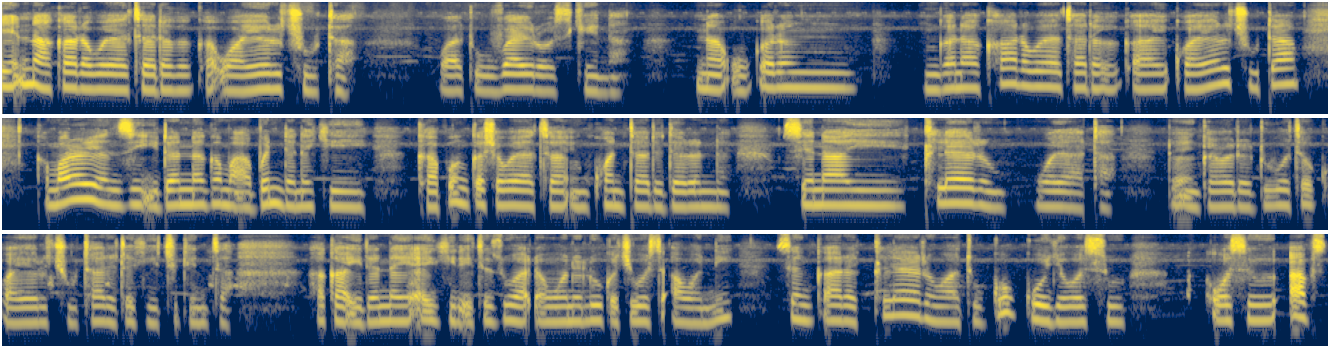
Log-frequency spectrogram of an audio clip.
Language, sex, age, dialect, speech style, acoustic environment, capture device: Hausa, male, 18-24, Nigeria - Kano, relaxed; happy; focused; excited, silence; nature, mobile / Linux / Chrome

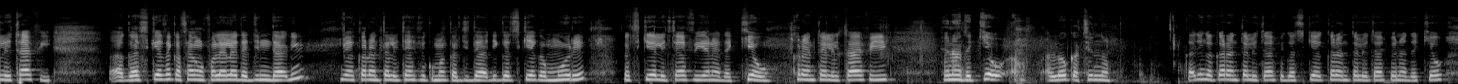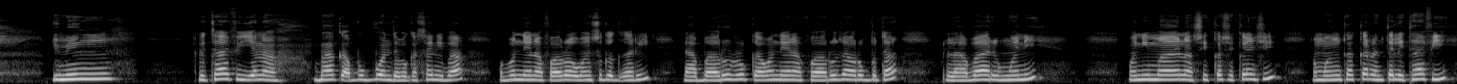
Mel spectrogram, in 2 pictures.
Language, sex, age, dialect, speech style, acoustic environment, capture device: Hausa, male, 18-24, Nigeria - Katsina, focused; relaxed, nature, mobile / Linux / Chrome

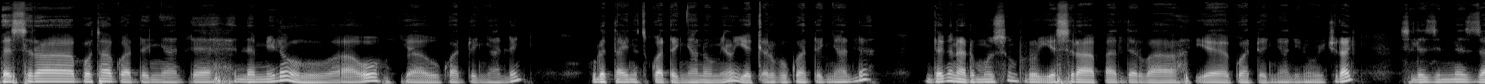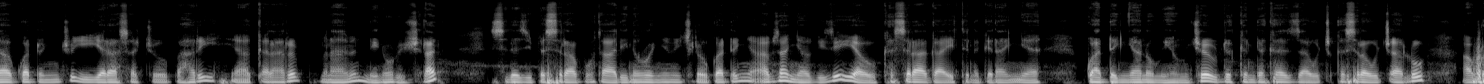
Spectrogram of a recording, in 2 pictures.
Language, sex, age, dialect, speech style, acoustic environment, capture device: Amharic, male, 35-44, Ethiopia - Addis Ababa, happy, silence, mobile / Linux / Chrome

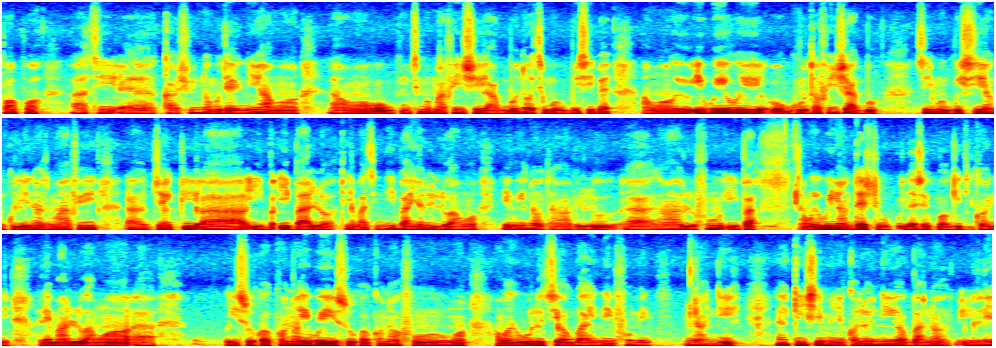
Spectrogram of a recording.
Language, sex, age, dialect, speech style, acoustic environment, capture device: Yoruba, male, 18-24, Nigeria - Lagos Yoruba, excited, silence, desktop / Linux / Chrome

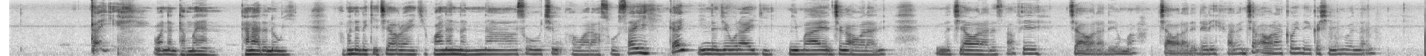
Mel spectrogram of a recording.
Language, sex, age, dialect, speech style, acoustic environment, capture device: Hausa, male, 25-34, Nigeria - Kano, happy, nature, mobile / Linux / Chrome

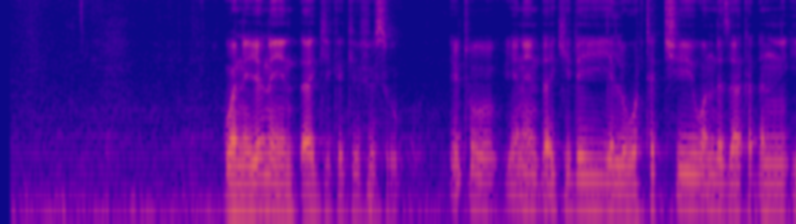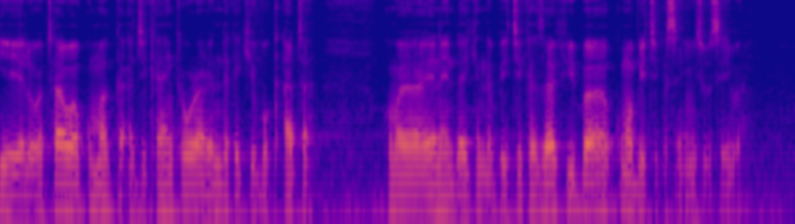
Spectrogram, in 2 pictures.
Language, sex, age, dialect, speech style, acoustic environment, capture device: Hausa, male, 25-34, Nigeria - Kano, relaxed, silence, mobile / Linux / Chrome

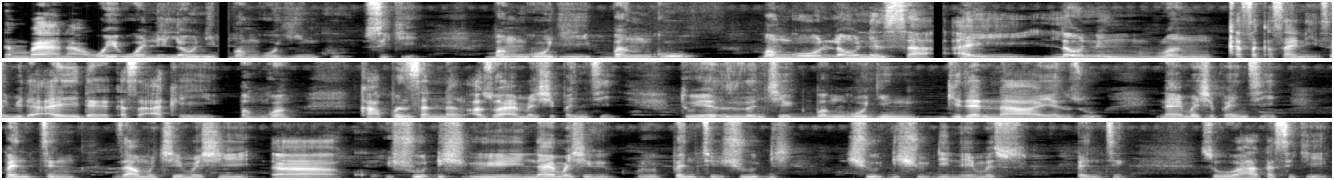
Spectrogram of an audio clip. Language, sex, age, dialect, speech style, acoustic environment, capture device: Hausa, male, 35-44, Nigeria - Lagos Yoruba, focused, silence, mobile / Linux / Chrome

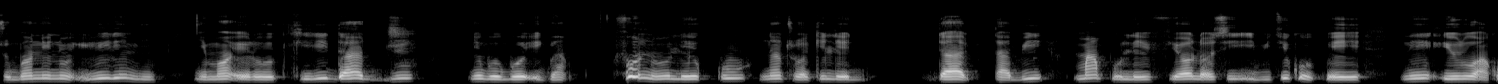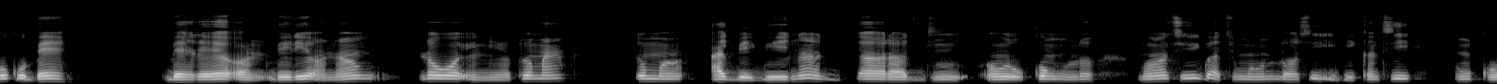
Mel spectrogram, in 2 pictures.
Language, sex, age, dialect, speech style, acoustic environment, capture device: Yoruba, male, 18-24, Nigeria - Ibadan, relaxed, silence, mobile / Linux / Chrome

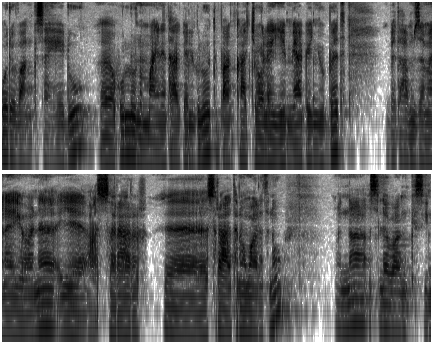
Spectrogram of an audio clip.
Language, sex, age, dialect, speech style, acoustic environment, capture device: Amharic, male, 35-44, Ethiopia - Addis Ababa, happy, silence, mobile / Linux / Chrome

